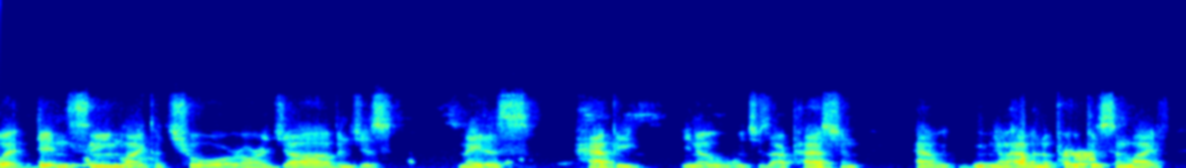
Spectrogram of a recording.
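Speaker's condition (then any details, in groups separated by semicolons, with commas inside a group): No condition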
